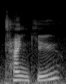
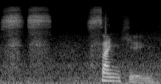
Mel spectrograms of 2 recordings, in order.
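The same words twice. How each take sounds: First: It begins with a hard t sound. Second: It begins with a hissing s sound. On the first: "with a T sound" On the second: "with the S sound"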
